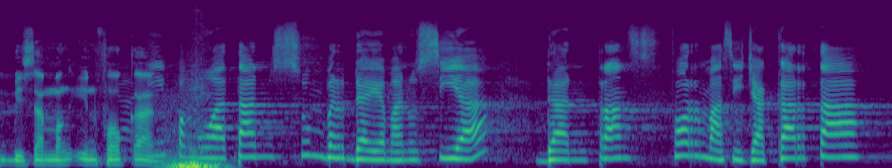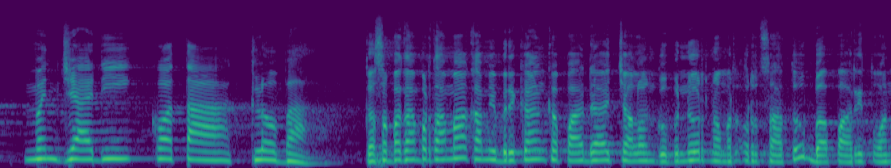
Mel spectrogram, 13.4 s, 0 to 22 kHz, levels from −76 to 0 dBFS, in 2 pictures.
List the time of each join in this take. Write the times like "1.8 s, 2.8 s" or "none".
1.3 s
